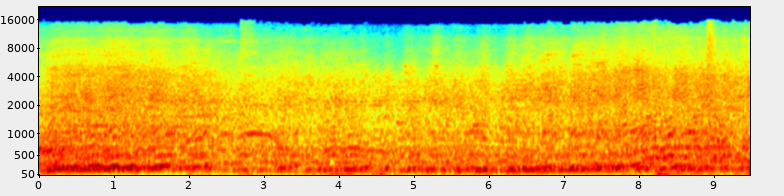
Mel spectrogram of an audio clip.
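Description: Remote-control cars race by with their small electric motors whining, rising and falling in pitch.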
